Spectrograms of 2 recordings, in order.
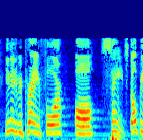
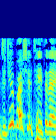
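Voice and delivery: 1 lightly voiced mother; 3 semitones higher, 6 dB quieter than usual. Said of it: "your mother said".

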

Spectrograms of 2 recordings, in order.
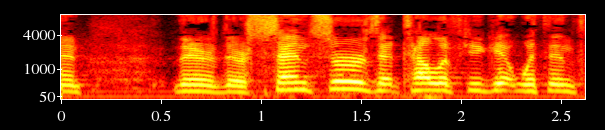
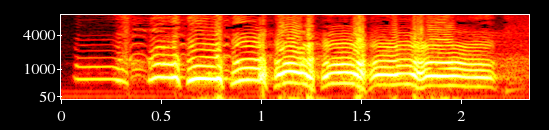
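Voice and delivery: loud, high fake bawling; mock crying wail; 12 semitones higher, 12 dB louder than usual. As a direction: burst into a hammed-up wail. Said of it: "she starts crying right there".

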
